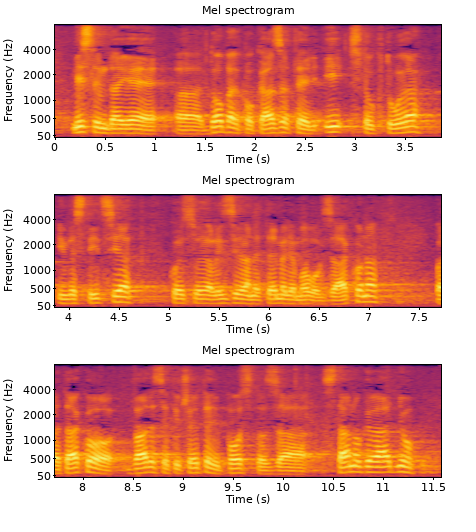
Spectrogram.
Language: Croatian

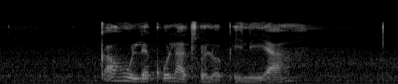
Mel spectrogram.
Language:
Southern Sotho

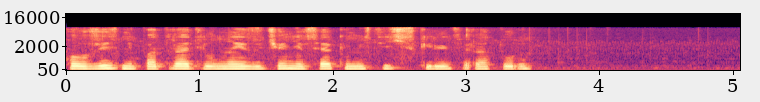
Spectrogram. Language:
Russian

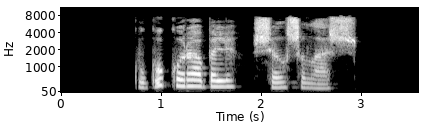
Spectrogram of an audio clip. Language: Mari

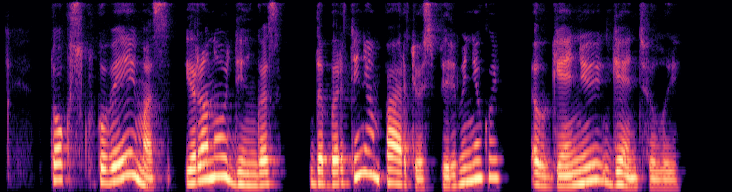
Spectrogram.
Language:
Lithuanian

